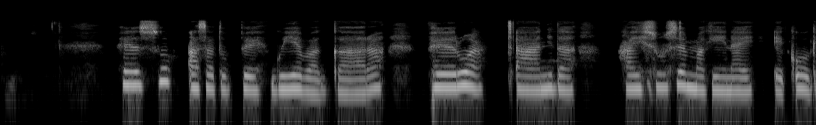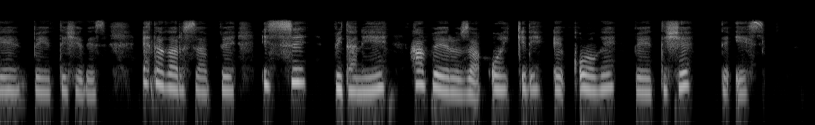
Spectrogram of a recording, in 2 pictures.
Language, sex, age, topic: Gamo, female, 25-35, government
